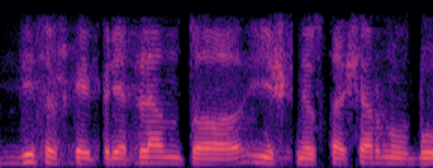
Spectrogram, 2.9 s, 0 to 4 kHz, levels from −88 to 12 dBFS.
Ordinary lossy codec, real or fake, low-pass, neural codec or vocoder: AAC, 16 kbps; real; 3.6 kHz; none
